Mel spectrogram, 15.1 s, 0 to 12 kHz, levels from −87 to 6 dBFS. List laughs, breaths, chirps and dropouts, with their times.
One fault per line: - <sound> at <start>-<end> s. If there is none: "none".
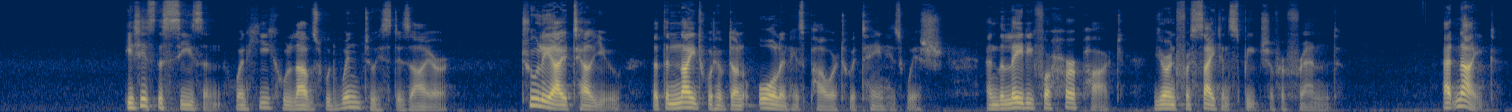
none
